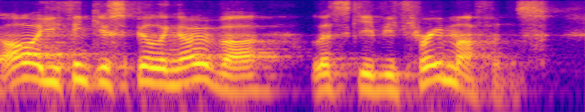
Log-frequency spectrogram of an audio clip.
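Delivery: enticing, high-pitched, excited, irresistible-sounding voice. Imitating a pro bodybuilding coach prescribing muffins: imitating Chris Aceto. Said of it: "It's like".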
